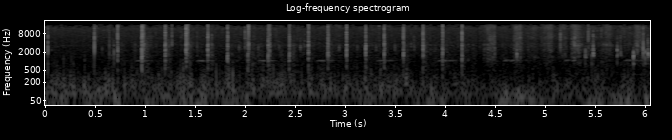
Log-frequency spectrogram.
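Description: Log campfire crackling: many sharp, irregular pops over a low steady rumble of the burning wood. A faint short high note repeats about every half second behind it.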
